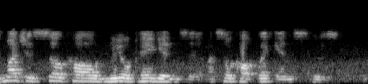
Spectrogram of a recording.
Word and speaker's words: Wicca: And we haven't lost as much as so-called neo-pagans, so-called Wiccans, whose spell it W-I-C-C-A is actually pronounced Wicca, by the way.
